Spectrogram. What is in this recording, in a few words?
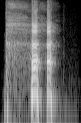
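Vox Happy, Japanese; Roi; kingsraid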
